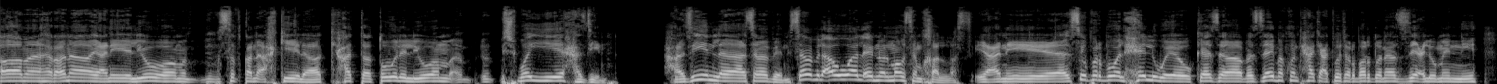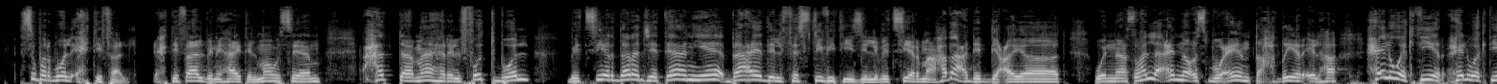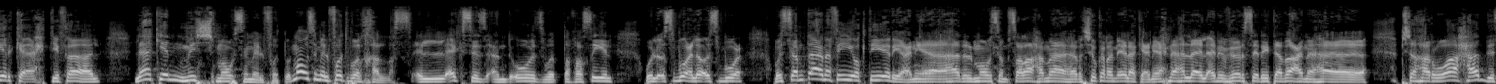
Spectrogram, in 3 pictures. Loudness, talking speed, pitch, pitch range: -20 LUFS, 130 wpm, 145 Hz, 130-175 Hz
